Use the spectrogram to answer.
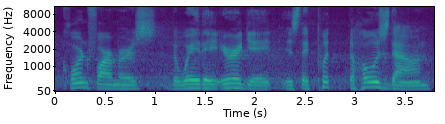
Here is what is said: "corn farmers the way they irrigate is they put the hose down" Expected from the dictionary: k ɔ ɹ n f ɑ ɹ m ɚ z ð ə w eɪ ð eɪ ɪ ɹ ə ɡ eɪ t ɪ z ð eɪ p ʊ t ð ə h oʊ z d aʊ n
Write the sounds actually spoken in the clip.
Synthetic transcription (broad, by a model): k ɔ ɹ n f ɑ ɹ m ɚ z ð ə w eɪ ð eɪ ɪ ɹ ə ɡ eɪ t ɪ z ð eɪ p ʊ t ð ə h oʊ z d aʊ n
